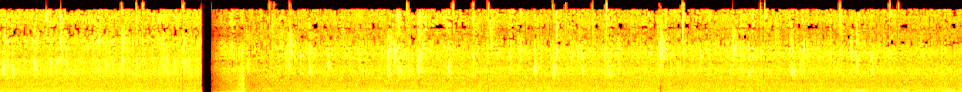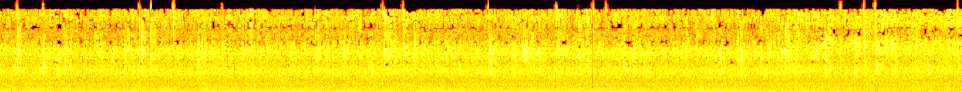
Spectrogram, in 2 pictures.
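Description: Heavy monsoon rain falling steadily, a constant hiss thick with sharp close drop hits. The sound drops out for a moment about three seconds in.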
